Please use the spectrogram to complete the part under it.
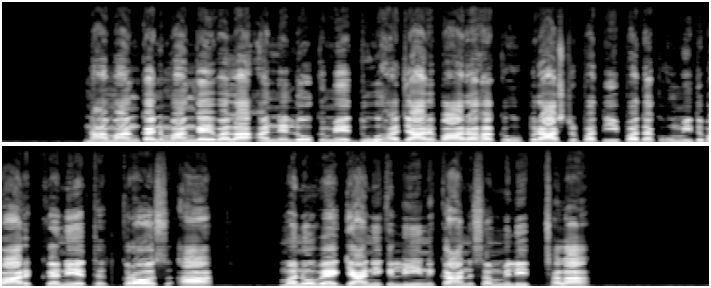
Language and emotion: Maithili, neutral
